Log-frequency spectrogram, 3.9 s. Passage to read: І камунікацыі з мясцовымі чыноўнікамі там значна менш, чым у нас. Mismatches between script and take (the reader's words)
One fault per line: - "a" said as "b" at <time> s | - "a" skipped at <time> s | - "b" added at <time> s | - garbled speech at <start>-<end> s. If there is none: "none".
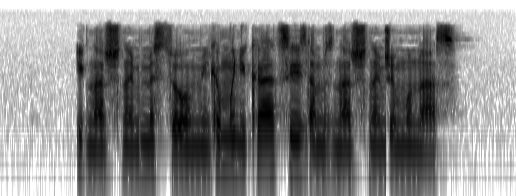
- "камунікацыі" said as "значна" at 0.7 s
- "чыноўнікамі" said as "камунікацыі" at 1.6 s
- "менш" skipped at 2.9 s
